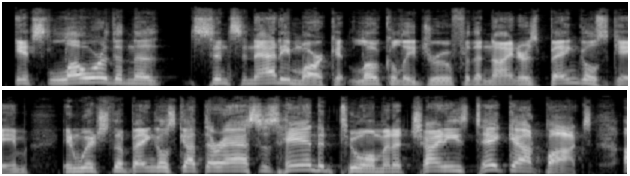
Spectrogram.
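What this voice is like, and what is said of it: Yelling, loud agitated speech. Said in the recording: “I'm not yelling, am I? I'm yelling. I know that. Sorry.”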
